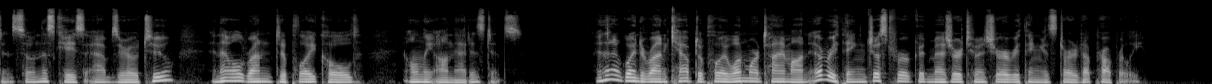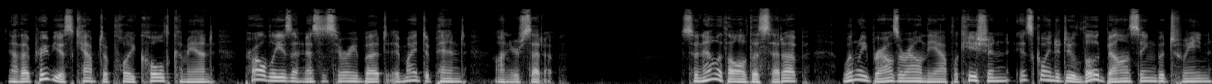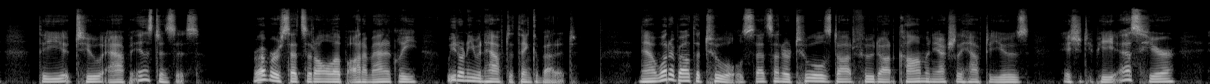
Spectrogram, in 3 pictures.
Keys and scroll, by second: 33.2 alt+Left, 34.5 alt+Right, 34.6 alt+Right, 35.7 alt+Left.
